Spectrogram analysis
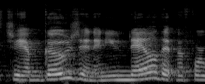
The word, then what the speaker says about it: Jamgochian: I have Jamie Jam. I told you I was gonna pronounce it wrong, but uh Jamie, thank you for joining me. Yes, it's Jam Goan and you nailed it before we started recording.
